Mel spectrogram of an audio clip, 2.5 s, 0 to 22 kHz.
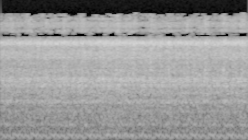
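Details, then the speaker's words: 1994 Cadillac DeVille idling rough after a no-crank no-start repair: uneven, lumpy misfire pulse caused by an arcing spark plug wire, seen on a scope; another wire also found dead. "see spark plug wire spark plug wire is arcing right there and i can kind of change it that's me moving it around spark lines changing"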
